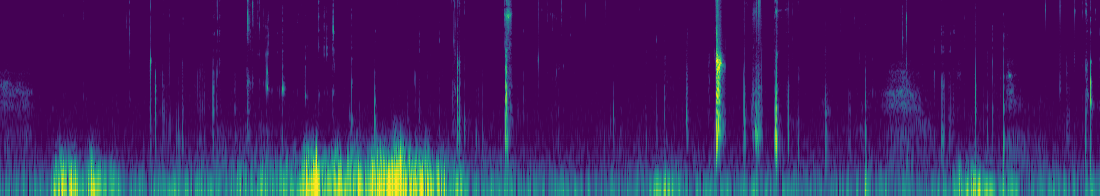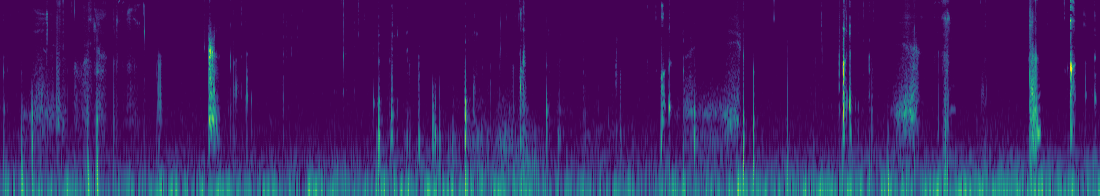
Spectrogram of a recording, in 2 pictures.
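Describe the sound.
Chewing and eating food that tastes better than expected: many crisp, crunchy bites and mouth clicks in an irregular rhythm, fairly faint, with a low rumble early on and no talking.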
